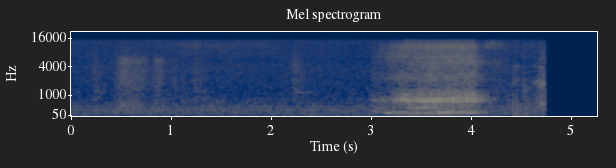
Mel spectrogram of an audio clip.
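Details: French bulldog asleep: quiet breathing, then one loud, rattling snorting snore from a flat-faced dog; snoring.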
